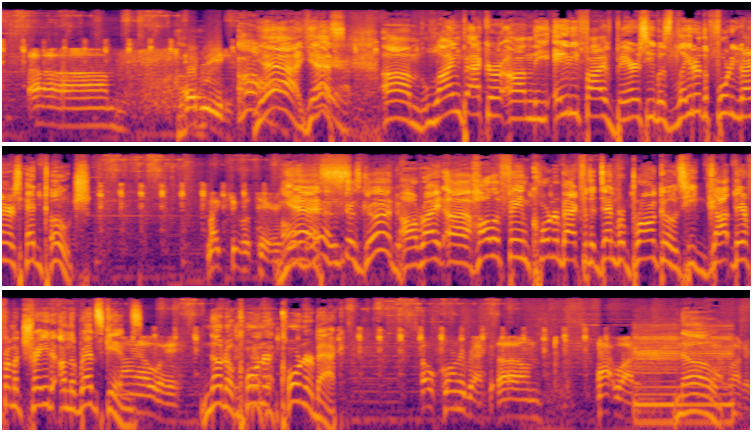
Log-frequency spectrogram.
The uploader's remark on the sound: Take your phone calls.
